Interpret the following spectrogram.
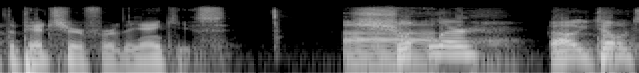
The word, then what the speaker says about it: Schlittler: Yeah, Schlittler.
